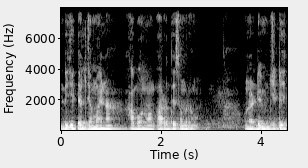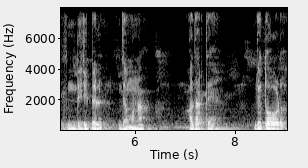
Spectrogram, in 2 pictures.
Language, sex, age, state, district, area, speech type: Santali, male, 18-30, Jharkhand, East Singhbhum, rural, spontaneous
